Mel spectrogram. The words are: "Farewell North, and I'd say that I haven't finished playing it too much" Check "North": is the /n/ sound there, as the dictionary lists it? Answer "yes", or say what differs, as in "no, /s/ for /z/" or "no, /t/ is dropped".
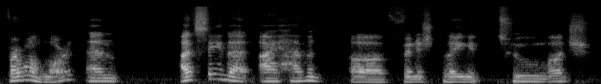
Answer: no, /l/ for /n/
